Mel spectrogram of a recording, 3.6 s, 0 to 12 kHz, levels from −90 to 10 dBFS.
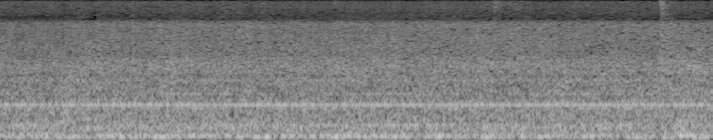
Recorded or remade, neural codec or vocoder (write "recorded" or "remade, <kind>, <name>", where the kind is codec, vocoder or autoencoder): recorded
